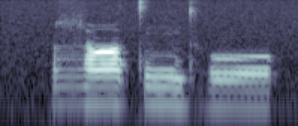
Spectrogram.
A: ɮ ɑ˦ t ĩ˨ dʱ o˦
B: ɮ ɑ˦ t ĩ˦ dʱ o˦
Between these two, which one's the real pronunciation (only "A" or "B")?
B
